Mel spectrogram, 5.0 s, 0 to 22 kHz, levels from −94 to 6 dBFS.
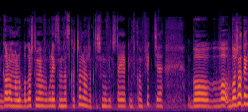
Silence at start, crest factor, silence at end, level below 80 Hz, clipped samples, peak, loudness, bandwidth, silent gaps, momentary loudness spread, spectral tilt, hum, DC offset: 0 s; 20 dB; 0 s; -84 dBFS; under 0.1%; -10 dBFS; -29 LUFS; 13.5 kHz; none; 11 LU; -4 dB/octave; none; under 0.1%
